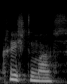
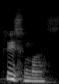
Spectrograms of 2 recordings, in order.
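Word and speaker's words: Christmas: এক্স মাস মানে তোমার হচ্ছে খ্রিস্টমাস। ওকে, খ্রিস্টমাস নয়, ক্রিসমাস।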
